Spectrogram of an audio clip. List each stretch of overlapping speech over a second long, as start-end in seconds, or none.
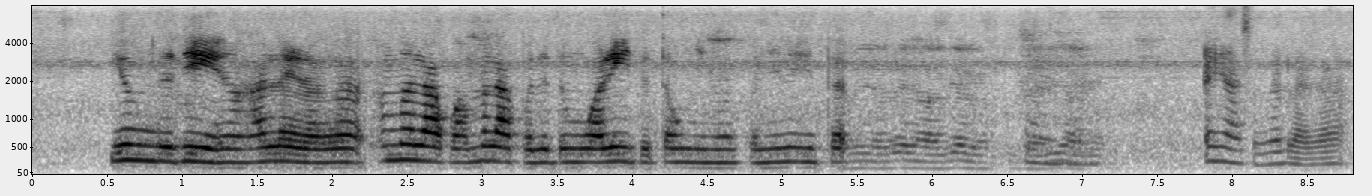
none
